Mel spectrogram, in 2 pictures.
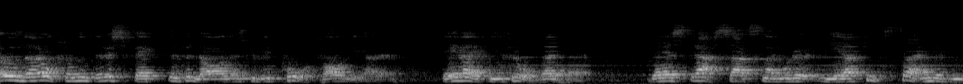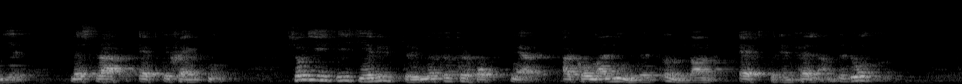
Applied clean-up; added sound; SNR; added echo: neural separator model SepFormer DNS4.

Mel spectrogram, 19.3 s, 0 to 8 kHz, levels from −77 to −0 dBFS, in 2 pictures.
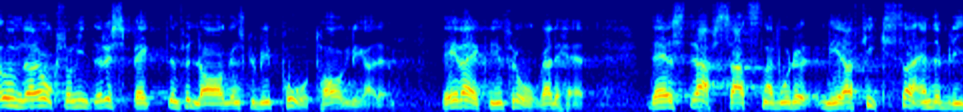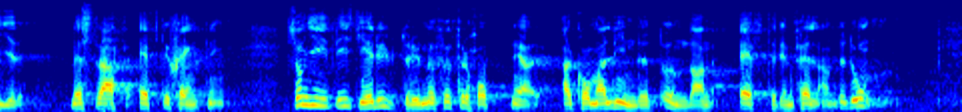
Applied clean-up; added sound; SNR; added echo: none; none; none; none.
